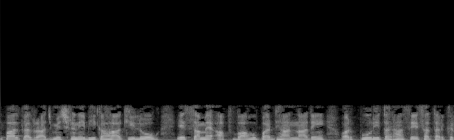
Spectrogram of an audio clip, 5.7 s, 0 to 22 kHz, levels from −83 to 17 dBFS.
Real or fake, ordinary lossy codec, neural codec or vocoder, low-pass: real; none; none; 5.4 kHz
